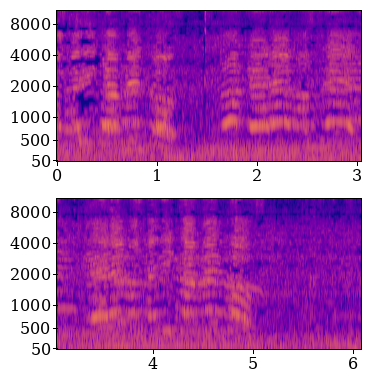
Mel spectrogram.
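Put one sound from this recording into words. A woman speaks loudly close by.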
